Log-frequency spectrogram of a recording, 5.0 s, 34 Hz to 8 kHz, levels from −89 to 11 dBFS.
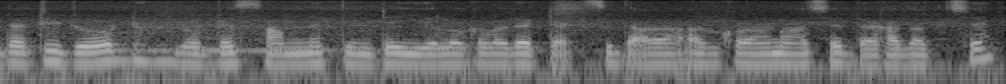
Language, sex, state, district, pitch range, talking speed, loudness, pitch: Bengali, male, West Bengal, Kolkata, 120-135 Hz, 200 wpm, -28 LUFS, 125 Hz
